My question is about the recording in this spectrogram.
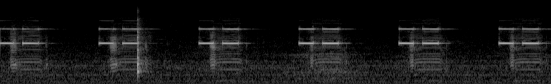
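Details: Radiation detector held against a 1951 GE Telechron clock radio with radium-painted hands: sharp, high double chirps repeat about once a second, steady and insistent, as it alarms on the radioactive dial paint.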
